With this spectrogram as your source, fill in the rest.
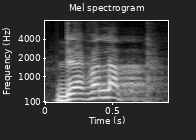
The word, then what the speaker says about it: develop: will have the one more example that is developed the world develop has again 3 syllables therefore luck 1 2 3 and the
